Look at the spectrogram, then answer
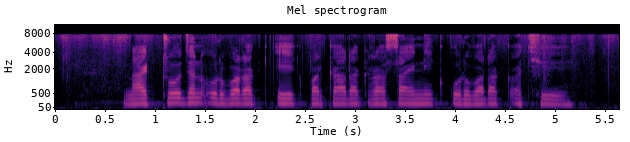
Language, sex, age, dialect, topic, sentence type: Maithili, male, 18-24, Southern/Standard, agriculture, statement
